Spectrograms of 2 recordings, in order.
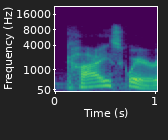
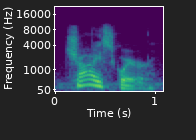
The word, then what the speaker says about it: chi-square: test now first and foremost make sure you pronounce it correctly it is chi-square as an kite not Chi as in cheetah not a chi-square or chai as in chai tea it's not chai square it is Chi square so I've been in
